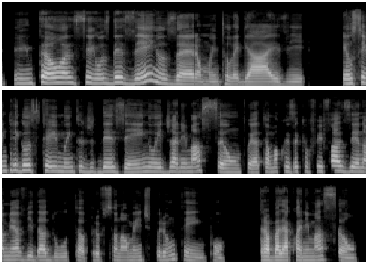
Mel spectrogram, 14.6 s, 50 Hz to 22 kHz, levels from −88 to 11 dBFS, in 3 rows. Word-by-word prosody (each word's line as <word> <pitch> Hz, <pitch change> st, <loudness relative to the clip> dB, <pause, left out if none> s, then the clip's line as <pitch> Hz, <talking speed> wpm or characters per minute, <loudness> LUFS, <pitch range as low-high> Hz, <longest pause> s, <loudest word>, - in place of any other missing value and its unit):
Então, 215 Hz, +3 st, +5 dB
assim, 230 Hz, 0 st, +1 dB
os 205 Hz, 0 st, -1 dB
desenhos 220 Hz, -, +3 dB
eram 160 Hz, -3 st, +4 dB
muito 145 Hz, +3 st, -6 dB
legais. 140 Hz, -1 st, +2 dB
E 140 Hz, 0 st, -6 dB, 0.5 s
eu 200 Hz, +1 st, +3 dB
sempre 245 Hz, +2 st, -1 dB
gostei 235 Hz, -3 st, +1 dB
muito 205 Hz, +1 st, -5 dB
de 185 Hz, +1 st, -10 dB
desenho 185 Hz, +1 st, -2 dB
e 195 Hz, -, -1 dB
de 185 Hz, +5 st, -7 dB
animação. 195 Hz, -3 st, -2 dB
Foi 175 Hz, -, -2 dB
até 175 Hz, +4 st, -3 dB
uma 190 Hz, +2 st, -5 dB
coisa 205 Hz, 0 st, -5 dB
que -, -, -27 dB
eu 205 Hz, -, -7 dB
fui 215 Hz, +5 st, -4 dB
fazer 210 Hz, -3 st, +3 dB
na 185 Hz, -1 st, -1 dB
minha 180 Hz, +1 st, -2 dB
vida 170 Hz, -1 st, -1 dB
adulta, 155 Hz, -2 st, -5 dB
profissionalmente 160 Hz, -1 st, -7 dB
por 185 Hz, -2 st, -5 dB
um 195 Hz, +4 st, -6 dB
tempo, 150 Hz, -6 st, -9 dB, 0.4 s
trabalhar 165 Hz, -1 st, +5 dB
com 175 Hz, -, -3 dB
animação. 160 Hz, -4 st, -3 dB
180 Hz, 150 wpm, -24 LUFS, 160-205 Hz, 0.5 s, Então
